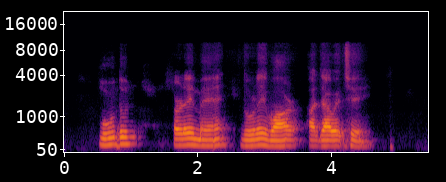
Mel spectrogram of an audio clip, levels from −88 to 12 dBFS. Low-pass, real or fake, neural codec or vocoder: 9.9 kHz; fake; codec, 16 kHz in and 24 kHz out, 0.9 kbps, LongCat-Audio-Codec, fine tuned four codebook decoder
